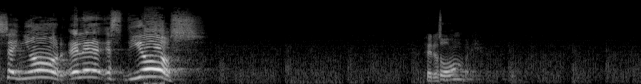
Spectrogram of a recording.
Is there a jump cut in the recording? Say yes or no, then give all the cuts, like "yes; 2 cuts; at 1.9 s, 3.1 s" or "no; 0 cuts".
yes; 1 cut; at 4.4 s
